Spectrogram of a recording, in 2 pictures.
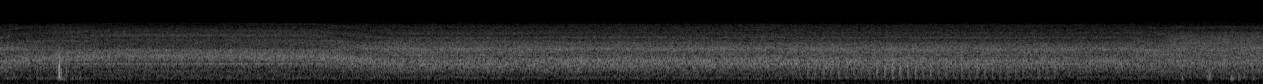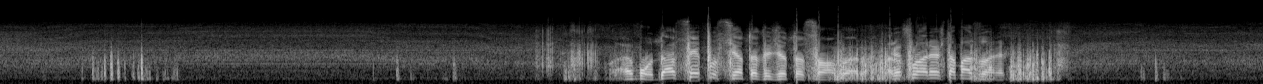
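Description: A helicopter engine and rotor drone steadily throughout.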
